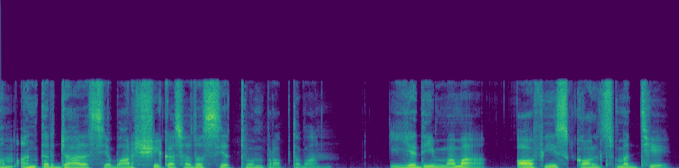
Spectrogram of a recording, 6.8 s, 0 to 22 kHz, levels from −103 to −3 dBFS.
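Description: A speech recording with plainly audible codec damage from start to finish: the top of the band stops dead at about 11.4 kHz, leaving it dull, and a rough, fluttering noise clings around the voiced tones. That combination points to Dolby Digital compression as the likely cause, at a rate that fits something near 64 kbps. Unlike a simple low-pass filter, the band-limiting comes with noise filling the starved frequency lines, which is what makes it sound rough rather than merely muffled.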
